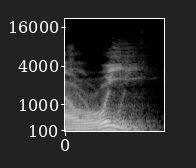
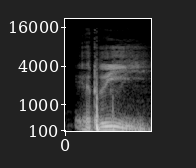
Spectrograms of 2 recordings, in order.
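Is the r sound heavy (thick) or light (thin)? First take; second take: thick; thin. First: The r is pronounced heavy and thick. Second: The r is pronounced light and thin. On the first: The speaker calls it wrong. "ri jangan dibaca ri" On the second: The speaker calls it right. "tarqiq tipis"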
